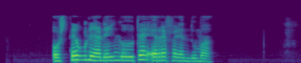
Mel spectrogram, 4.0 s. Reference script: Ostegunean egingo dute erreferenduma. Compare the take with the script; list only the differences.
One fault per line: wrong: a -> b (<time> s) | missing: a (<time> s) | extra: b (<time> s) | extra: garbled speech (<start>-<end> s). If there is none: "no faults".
no faults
